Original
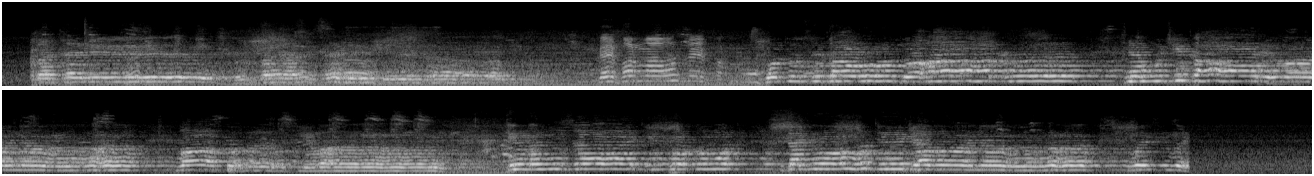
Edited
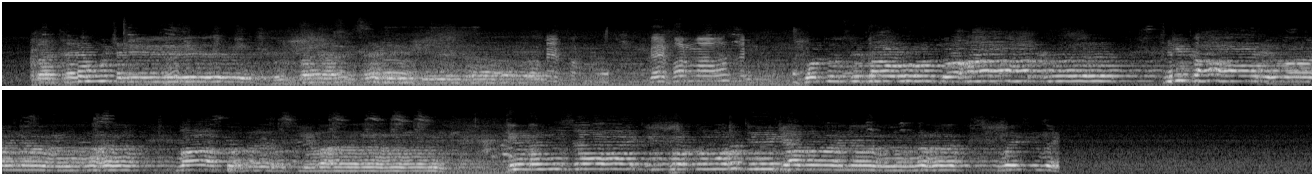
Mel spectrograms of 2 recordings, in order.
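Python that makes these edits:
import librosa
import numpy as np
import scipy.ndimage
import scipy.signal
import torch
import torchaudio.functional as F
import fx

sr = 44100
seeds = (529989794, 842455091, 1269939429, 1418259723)

y = fx.edit(x, sr, fx.swap(start_s=5.06, length_s=0.49, other_s=6.91, other_length_s=0.61),
    fx.move(start_s=11.31, length_s=0.39, to_s=0.76),
    fx.cut(start_s=20.37, length_s=1.3), tone=tone)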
